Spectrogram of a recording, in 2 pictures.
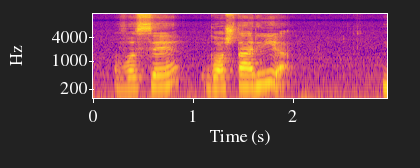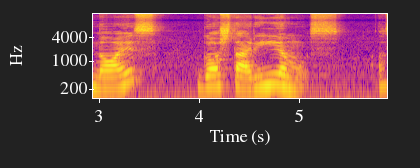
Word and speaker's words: gostaria: Now, for the conditional pronunciation, the stressed syllable is always the last one. So the stress of the word is always in this final i that you're adding there.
